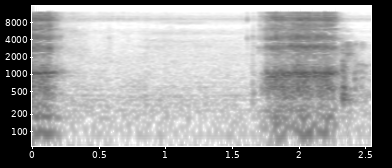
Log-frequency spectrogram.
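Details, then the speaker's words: An adult deliberately imitates throat snoring, as opposed to nasal snoring, while describing a strap that keeps the mouth closed: two harsh, rattling throat snorts. "Because there's different type of snoring. So they're snoring like this."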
